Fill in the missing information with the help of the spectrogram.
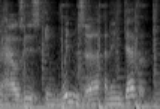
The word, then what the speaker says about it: Devon: From Devon, rhymes with heaven.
